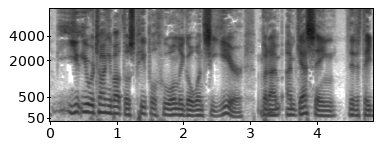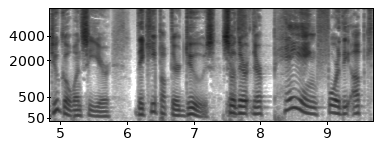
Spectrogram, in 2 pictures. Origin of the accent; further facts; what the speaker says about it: Detroit, Michigan, United States; I'm from Detroit, as you know, and I remember a story of the history, if you will, of the Italian communities in Detroit.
